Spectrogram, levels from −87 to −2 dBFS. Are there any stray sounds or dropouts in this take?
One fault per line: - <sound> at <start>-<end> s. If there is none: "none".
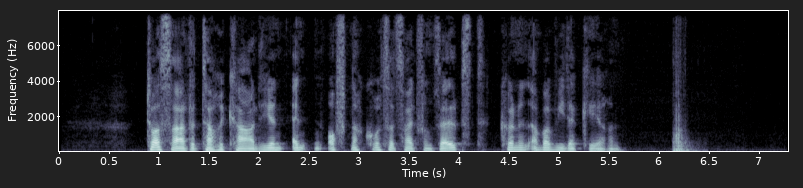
- thud at 6.1-6.5 s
